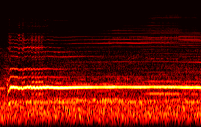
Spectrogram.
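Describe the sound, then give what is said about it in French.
A rooster crows and chickens call on a poultry farm, one loud, sustained, steady call filling the whole clip with no pause. “nous sommes agriculteurs et nous élevons nos poules”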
